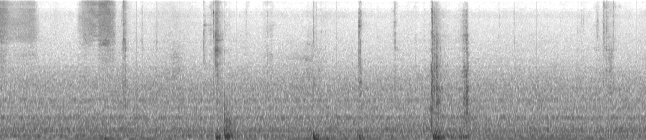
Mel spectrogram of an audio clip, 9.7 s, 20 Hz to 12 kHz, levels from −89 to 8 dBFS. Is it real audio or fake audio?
real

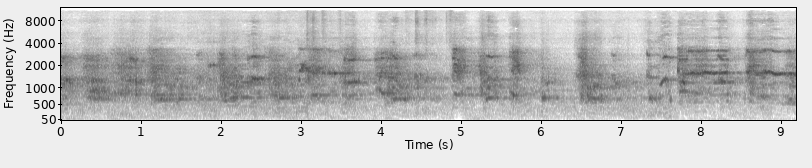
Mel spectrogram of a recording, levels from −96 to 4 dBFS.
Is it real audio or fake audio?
fake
